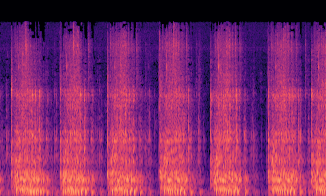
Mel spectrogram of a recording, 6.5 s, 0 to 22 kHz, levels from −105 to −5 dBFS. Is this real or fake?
real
